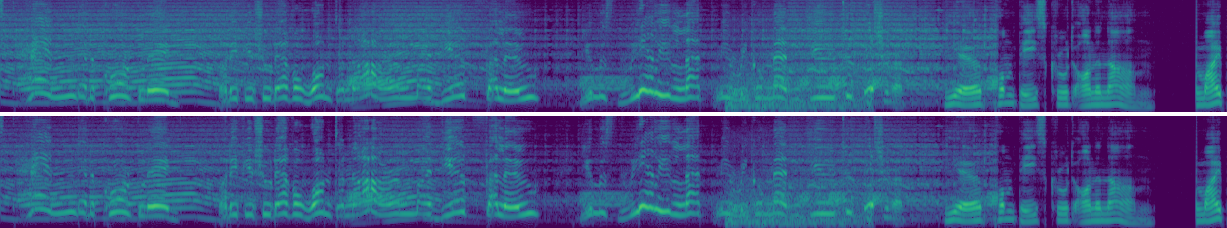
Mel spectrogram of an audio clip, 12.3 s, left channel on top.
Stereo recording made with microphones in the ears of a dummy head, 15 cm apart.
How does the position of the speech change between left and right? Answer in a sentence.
In this clip you hear the speech go right and come back.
